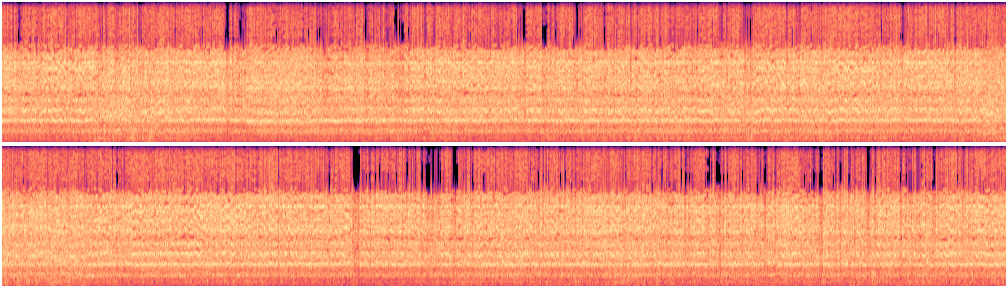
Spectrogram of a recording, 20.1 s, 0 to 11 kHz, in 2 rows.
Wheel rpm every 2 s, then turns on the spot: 230, 230, 230, 240, 230, 230, 230, 230, 230, 230.
none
